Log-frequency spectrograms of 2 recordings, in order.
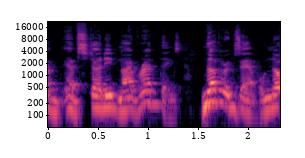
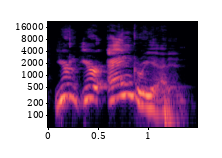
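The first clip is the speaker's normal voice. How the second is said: retold accusation; 8 semitones higher than usual. Friend calls him out, retold.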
